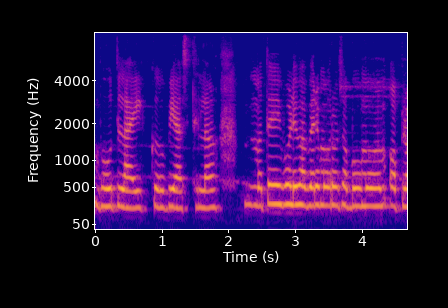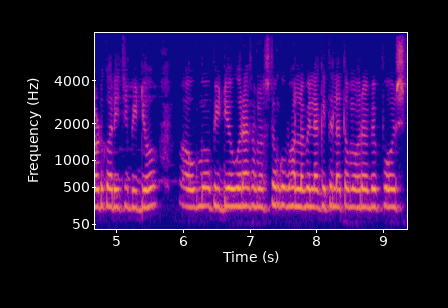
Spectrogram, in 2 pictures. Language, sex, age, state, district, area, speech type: Odia, female, 18-30, Odisha, Cuttack, urban, spontaneous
